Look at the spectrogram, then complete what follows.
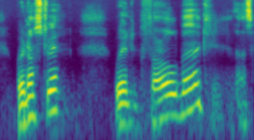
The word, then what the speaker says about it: Vorarlberg: We're in Austria, we're in Vorarlberg, that's how you pronounce it, and we are actually staying up here for the evening in a little hut around the corner.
